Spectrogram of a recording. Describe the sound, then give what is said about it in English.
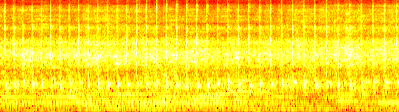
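Rapid, steady ticking of a spinning game show wheel, its clicks coming at an even pace, continuous and unbroken from start to finish. “Yeah, so we're spinning the wheel around. Oh god, I tell you, it's got good stamina, this wheel.”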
